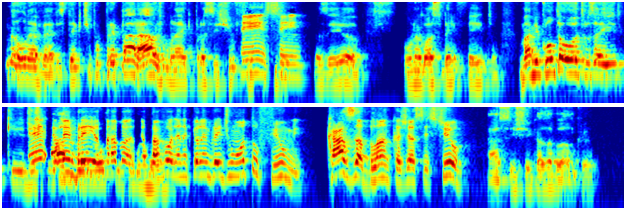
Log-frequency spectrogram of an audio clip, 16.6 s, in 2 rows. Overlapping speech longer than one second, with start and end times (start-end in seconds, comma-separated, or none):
8.6-10.5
